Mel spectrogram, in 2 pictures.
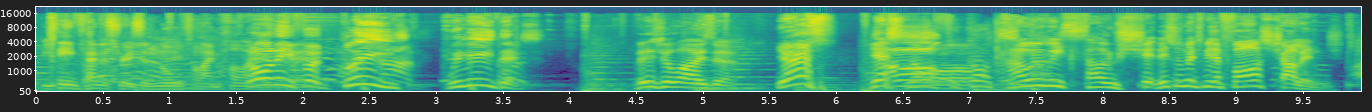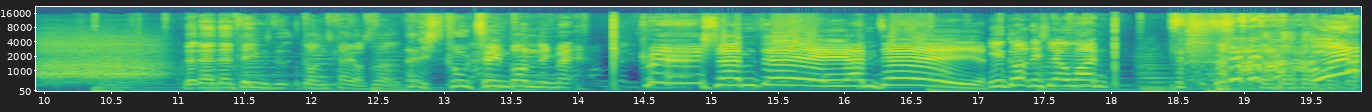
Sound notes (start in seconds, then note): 6.8 players groan; 9.8 crowd cheering soundtrack plays; 18.5 players laugh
